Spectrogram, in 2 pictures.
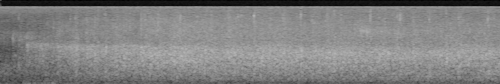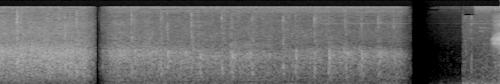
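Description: Audience applauding, swelling over the first second or so and then holding steady. A sudden break about six seconds in, after which the applause goes on more quietly and stops shortly before the end.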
